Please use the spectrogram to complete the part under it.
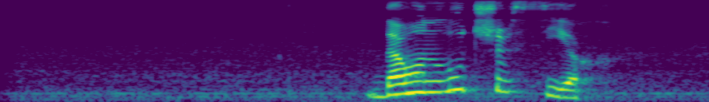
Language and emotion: Russian, positive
